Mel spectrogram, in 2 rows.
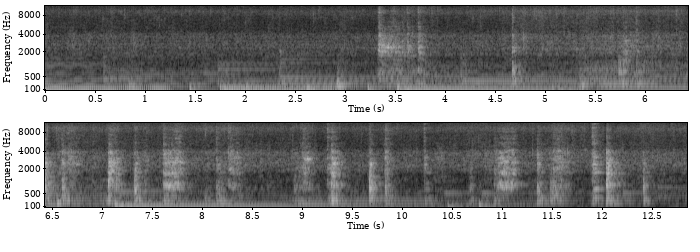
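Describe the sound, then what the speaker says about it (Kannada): Cumin seeds frying in oil in a pan for jeera rice and being stirred, a steady sizzle with repeated scraping strokes of the spoon growing busier toward the end, close and loud, no voices. "ಈಗ ಜೀರಿಗೆ ಎಲ್ಲ 2 ನಿಮಿಷ ಫ್ರೈ ಮಾಡ್ಕೊಂಡಿದ್ದೀನಿ"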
